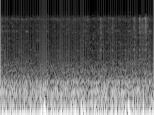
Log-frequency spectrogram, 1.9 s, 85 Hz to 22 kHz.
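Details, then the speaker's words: 1966 Ford Thunderbird driving on the road after refurbishment, with new shocks and bushings: low, even road rumble over bumps with no knocks or rattles; an exhaust leak is noted and a front squeak remains. "we're on the road she sounds good we're hitting bumps we're not hearing nasty rattles that's good"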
